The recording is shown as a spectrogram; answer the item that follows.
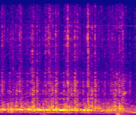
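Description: Electric sewing machine stitching a seam through two layers of fabric, running steadily with a motor hum and rapid needle clicks.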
